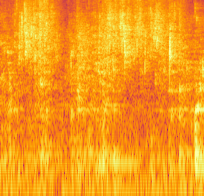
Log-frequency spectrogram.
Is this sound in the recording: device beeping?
no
